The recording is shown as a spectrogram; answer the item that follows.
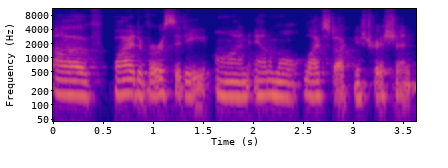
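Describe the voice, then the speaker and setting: A woman with an American accent talks with vocal fry. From US (California). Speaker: wool grower, former climate scientist. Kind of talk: panel discussion. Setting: online forum.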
